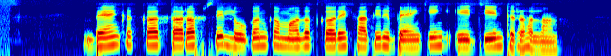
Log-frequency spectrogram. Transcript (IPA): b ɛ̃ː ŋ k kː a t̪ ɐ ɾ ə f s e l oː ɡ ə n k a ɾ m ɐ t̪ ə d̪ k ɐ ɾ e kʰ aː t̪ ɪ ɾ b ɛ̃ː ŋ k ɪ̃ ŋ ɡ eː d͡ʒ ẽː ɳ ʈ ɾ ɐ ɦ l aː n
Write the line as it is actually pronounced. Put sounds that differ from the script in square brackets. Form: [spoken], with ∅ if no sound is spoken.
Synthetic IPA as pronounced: b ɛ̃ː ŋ k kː a t̪ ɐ ɾ ə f s e l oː ɡ ə n k a [∅] m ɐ [d̪] ə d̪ k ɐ ɾ e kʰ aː t̪ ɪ ɾ b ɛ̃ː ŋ k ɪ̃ ŋ ɡ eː d͡ʒ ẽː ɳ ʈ ɾ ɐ ɦ l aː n

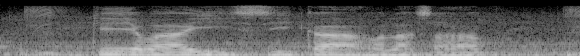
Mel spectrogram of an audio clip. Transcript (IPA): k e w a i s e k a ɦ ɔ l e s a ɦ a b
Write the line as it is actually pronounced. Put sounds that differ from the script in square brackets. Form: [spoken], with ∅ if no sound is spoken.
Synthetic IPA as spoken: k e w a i s [i] k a ɦ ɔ l [a] s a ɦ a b

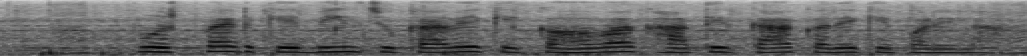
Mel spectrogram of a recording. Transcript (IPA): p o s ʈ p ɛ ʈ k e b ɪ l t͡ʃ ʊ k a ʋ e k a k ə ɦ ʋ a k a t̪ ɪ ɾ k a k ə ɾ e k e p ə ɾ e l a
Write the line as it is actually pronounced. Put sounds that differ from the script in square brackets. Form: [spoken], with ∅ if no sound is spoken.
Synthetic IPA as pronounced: p o s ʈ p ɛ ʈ k e b [i] l t͡ʃ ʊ k a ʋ e k [e] k ə ɦ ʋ a [kʰ] a t̪ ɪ ɾ k a k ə ɾ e k e p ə [ɽ] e l a

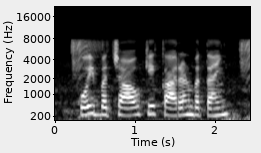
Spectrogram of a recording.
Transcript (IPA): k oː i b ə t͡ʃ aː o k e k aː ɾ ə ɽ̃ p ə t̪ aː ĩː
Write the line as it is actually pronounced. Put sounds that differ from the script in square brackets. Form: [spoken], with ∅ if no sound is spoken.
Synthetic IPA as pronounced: k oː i b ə t͡ʃ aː o k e k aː ɾ ə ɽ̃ [b] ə t̪ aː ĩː

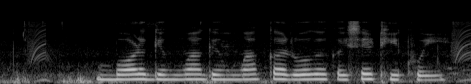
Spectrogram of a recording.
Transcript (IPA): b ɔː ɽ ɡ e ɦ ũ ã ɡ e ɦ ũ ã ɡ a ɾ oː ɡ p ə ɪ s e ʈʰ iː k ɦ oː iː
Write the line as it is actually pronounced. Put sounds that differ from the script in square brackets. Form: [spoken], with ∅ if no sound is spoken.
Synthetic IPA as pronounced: b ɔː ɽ ɡ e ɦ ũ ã ɡ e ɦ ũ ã [k] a ɾ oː ɡ [k] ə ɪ s e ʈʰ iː k ɦ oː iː

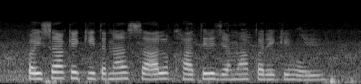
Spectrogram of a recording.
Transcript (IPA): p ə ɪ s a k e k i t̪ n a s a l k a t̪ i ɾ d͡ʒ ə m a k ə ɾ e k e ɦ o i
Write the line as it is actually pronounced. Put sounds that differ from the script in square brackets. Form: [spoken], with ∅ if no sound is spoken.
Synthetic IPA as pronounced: p ə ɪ s a k e k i t̪ n a s a l [kʰ] a t̪ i ɾ d͡ʒ ə m a k ə ɾ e k e ɦ o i

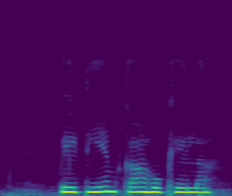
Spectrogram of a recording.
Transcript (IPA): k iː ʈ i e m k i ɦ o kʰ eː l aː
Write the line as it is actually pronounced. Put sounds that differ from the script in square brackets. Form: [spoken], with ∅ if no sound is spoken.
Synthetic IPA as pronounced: [p] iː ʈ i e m k [a] ɦ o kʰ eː l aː

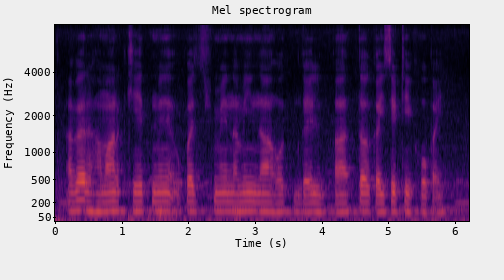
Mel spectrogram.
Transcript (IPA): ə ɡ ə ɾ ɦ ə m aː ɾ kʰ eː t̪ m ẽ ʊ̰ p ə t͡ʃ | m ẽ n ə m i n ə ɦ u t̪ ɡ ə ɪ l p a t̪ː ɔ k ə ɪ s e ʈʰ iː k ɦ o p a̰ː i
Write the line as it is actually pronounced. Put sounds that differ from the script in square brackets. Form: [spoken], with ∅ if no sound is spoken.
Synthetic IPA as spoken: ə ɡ ə ɾ ɦ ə m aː ɾ kʰ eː t̪ m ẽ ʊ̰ p ə t͡ʃ | m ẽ n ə m i n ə ɦ [o] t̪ ɡ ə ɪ l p a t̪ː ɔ k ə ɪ s e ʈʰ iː k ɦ o p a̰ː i

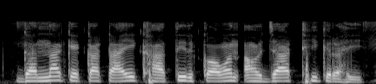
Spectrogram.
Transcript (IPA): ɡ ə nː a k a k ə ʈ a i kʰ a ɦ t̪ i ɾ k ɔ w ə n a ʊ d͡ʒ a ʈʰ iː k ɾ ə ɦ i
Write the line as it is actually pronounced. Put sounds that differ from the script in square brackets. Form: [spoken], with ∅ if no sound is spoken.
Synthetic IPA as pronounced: ɡ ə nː a k [e] k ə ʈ a i kʰ a [∅] t̪ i ɾ k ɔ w ə n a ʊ d͡ʒ a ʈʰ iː k ɾ ə ɦ i

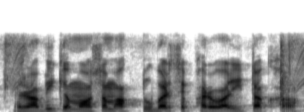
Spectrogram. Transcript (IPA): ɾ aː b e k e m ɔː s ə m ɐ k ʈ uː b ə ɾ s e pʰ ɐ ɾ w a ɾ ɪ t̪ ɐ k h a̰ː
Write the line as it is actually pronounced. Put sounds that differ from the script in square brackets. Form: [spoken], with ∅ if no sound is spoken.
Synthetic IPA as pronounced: ɾ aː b [i] k e m ɔː s ə m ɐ k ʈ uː b ə ɾ s e pʰ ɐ ɾ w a ɾ [i] t̪ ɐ k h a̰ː

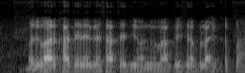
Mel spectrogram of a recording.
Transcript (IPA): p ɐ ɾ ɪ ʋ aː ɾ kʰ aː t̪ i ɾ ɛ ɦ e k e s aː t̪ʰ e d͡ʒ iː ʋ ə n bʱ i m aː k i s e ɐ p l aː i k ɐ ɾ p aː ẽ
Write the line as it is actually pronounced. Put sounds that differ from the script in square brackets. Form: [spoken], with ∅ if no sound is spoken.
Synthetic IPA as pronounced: p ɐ ɾ ɪ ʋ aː ɾ kʰ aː t̪ [e] ɾ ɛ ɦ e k e s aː t̪ʰ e d͡ʒ iː ʋ ə n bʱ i m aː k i s e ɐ p l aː i k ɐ ɾ p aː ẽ

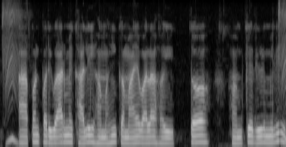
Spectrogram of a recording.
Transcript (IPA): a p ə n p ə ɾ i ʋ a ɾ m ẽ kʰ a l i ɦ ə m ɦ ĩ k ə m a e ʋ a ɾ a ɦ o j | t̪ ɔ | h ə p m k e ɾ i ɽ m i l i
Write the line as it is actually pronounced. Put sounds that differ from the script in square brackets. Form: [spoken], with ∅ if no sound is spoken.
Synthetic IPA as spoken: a p ə n p ə ɾ i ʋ a ɾ m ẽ kʰ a l i ɦ ə m ɦ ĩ k ə m a e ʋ a [l] a ɦ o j | t̪ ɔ | h ə [∅] m k e ɾ i ɽ m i l i

